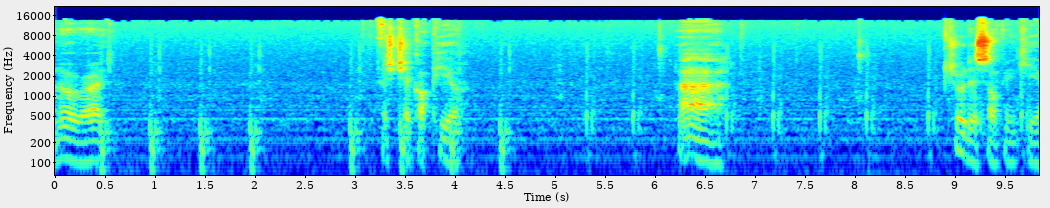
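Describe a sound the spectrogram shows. Footsteps thud steadily on wooden stairs and floorboards.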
